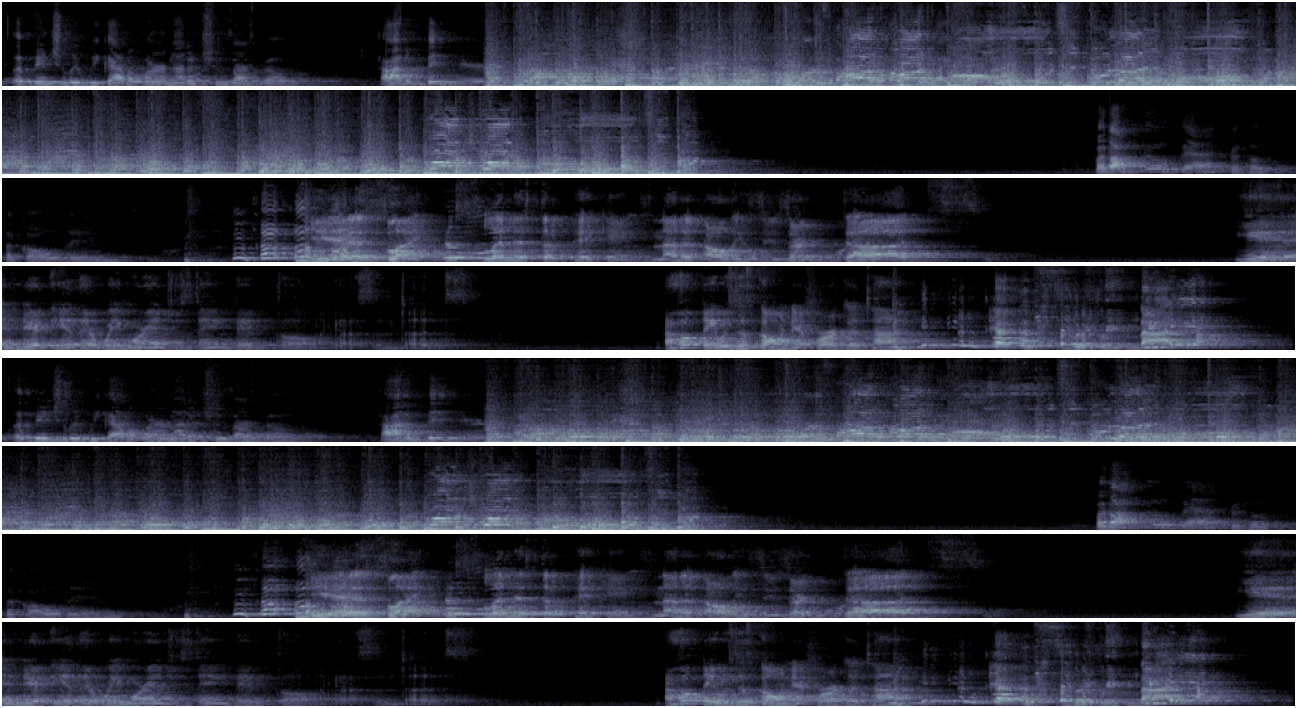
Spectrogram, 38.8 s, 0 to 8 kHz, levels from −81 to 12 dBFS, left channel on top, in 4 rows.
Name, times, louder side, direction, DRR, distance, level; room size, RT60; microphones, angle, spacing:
voice 1, 0.1-2.2 2.8-5.0 5.5-7.5 7.9-9.0 9.5-10.1 17.9-20.4 20.8-20.9 21.1-22.0 22.7-23.6 35.7-35.8 36.2-36.9, left 1 dB, 90° left, 2 dB, 1.6 m, -34 dB
sound 1, 3.6-14.9, left 2 dB, 35° left, 0.6 m, -25 dB
voice 2, 13.1-13.6 21.6-26.4 28.7-31.5 31.9-32.5 34.1-35.9 36.6-36.8 37.2-37.3 37.6-38.1, left 1 dB, 15° left, 1 dB, 1.1 m, -31 dB
voice 3, 36.5-38.2, right 2 dB, 5° right, -3 dB, 1.9 m, -34 dB
19.0 x 11.0 x 2.8 m, 1.4 s
head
